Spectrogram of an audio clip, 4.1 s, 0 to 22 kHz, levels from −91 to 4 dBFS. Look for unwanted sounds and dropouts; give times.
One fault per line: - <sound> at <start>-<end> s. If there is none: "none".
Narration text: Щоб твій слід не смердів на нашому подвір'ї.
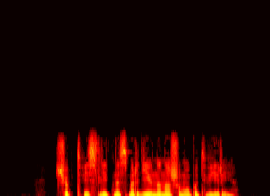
none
